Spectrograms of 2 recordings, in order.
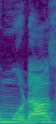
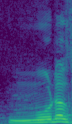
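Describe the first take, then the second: First: The second vowel is a long 'ah' sound. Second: The second vowel is a short, weak sound. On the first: The speaker calls it wrong. "इसको मोडाल्स नहीं बोला जाता" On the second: The speaker calls it right. "इसको मॉडल्स बोला जाता है"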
